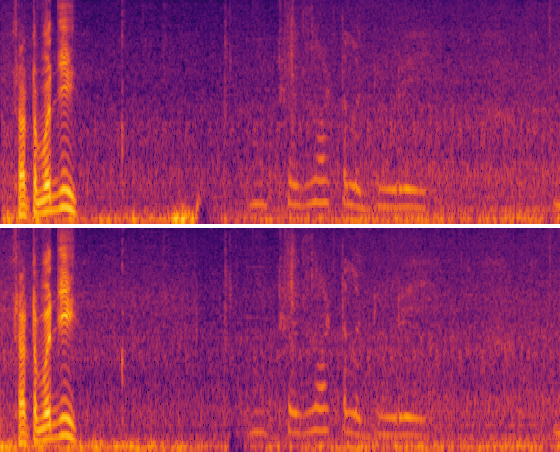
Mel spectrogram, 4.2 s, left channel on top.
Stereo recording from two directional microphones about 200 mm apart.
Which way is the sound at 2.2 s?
35° left (ahead or behind).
